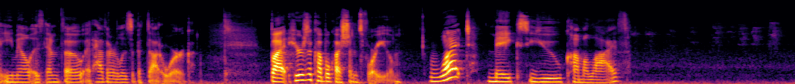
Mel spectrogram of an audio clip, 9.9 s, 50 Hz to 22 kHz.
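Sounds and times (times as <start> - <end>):
speech: 0.0 - 8.0
low steady hum: 0.0 - 9.9
birds chirping outdoors: 7.0 - 9.9.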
